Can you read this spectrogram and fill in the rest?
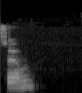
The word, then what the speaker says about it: Xoom: Is it pronounced Zoom? – Yeah. – Yeah, okay, with X-O-O-M.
